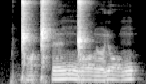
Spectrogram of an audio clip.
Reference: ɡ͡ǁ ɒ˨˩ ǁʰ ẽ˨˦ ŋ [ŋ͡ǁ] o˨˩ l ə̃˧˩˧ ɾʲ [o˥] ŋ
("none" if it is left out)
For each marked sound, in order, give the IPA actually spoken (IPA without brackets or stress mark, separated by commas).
ŋ͡ǁ, o˧˩˧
